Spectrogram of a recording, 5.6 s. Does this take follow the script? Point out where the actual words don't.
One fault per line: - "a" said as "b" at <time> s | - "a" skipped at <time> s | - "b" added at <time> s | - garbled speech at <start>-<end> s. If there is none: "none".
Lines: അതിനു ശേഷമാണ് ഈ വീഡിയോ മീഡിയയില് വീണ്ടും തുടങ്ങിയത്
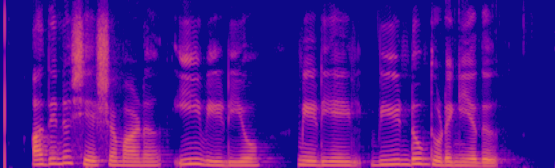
none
